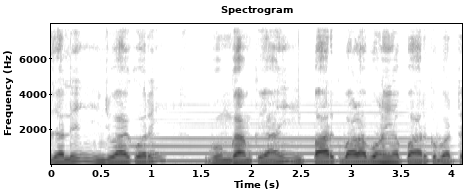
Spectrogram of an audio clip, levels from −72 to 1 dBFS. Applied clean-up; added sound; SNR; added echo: none; Wind instrument, woodwind instrument; 15 dB; none.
